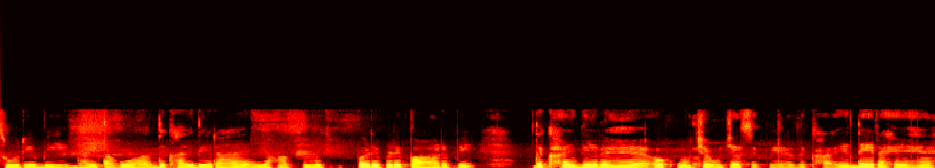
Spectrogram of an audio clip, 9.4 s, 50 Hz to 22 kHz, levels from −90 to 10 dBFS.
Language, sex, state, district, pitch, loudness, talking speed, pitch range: Hindi, female, Bihar, Jamui, 260 Hz, -17 LUFS, 165 wpm, 250-275 Hz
